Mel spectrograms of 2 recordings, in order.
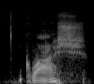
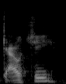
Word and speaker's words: gauche: Gouache? How do you say that? I don't know. Gouache? Gouache? I think it's gouache. Yeah. It's actually gouchy.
